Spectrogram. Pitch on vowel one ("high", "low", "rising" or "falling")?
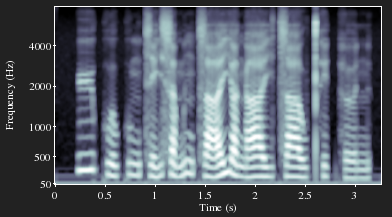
high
